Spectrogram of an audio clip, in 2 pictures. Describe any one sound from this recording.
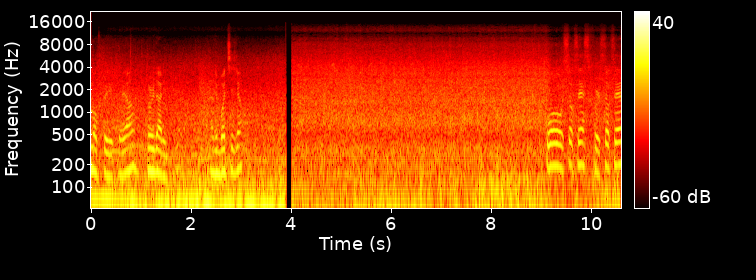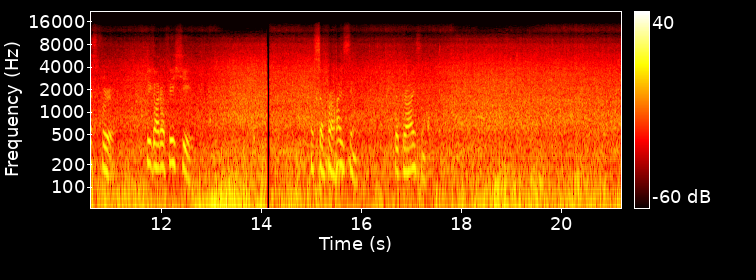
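Shallow water rushes and splashes steadily over rocks.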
